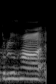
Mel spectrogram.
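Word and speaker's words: bruja: familiar with the word bruha it is spelled b r u j a s so the J makes that H sound and it's on the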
